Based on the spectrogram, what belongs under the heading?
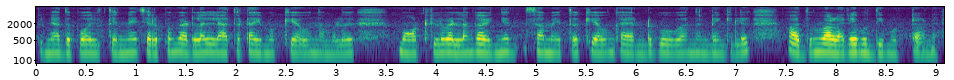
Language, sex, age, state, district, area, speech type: Malayalam, female, 30-45, Kerala, Kozhikode, rural, spontaneous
